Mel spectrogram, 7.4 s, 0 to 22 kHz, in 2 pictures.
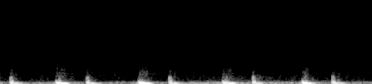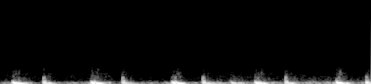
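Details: Male heart auscultation through a stethoscope, recorded sitting or lying: regular lub-dub heartbeat at about 72 beats a minute with crisp first and second sounds and no added noises; normal heart sounds.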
